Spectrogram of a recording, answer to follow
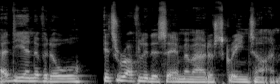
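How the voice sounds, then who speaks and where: In a very clean recording with a silent background, this man sounds somewhat breathy. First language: not English. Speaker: lore YouTuber. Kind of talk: video monologue about a planned series.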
